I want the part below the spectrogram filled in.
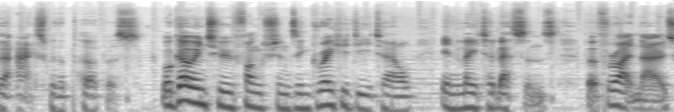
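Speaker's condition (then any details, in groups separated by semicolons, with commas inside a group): No condition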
